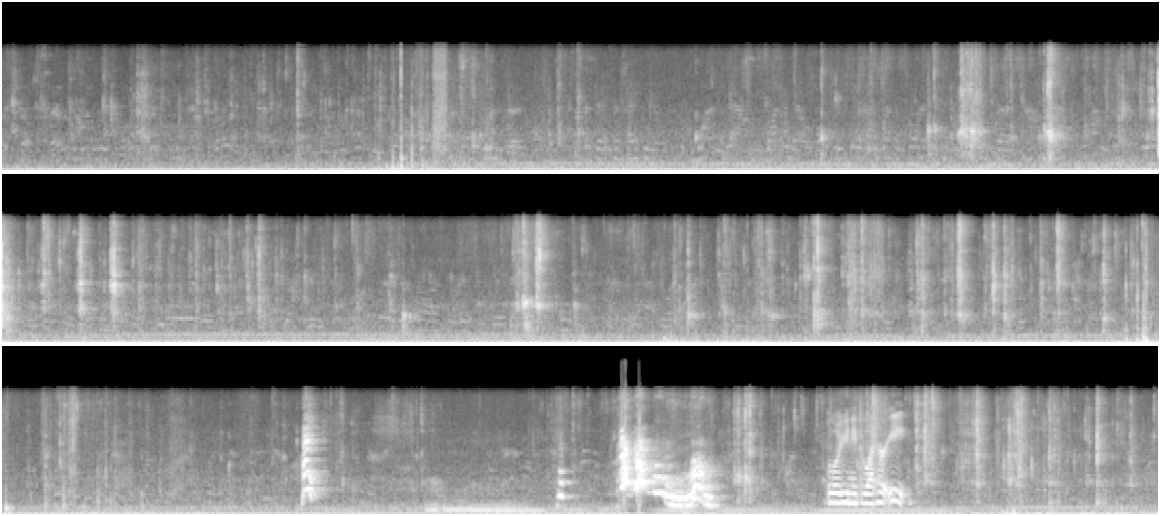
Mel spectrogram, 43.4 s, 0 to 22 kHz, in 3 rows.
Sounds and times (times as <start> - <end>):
Bow-wow: 32.6 - 33.2, 35.8 - 38.3.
